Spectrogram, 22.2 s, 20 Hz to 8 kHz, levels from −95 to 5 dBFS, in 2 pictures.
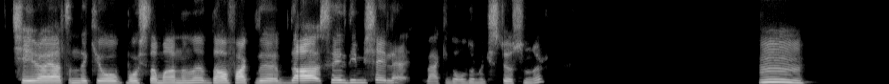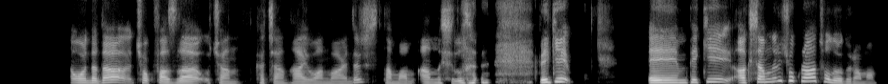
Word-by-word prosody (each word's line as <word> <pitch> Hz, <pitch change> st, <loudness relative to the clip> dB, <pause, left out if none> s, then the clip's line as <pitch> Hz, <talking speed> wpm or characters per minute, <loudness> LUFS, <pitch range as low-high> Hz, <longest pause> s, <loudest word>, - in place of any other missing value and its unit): şehir 195 Hz, 0 st, +1 dB
hayatındaki 190 Hz, 0 st, +1 dB
o 185 Hz, -2 st, -1 dB
boş 190 Hz, 0 st, -1 dB
zamanını 190 Hz, +2 st, -1 dB
daha 195 Hz, 0 st, +4 dB
farklı 190 Hz, 0 st, 0 dB
daha 210 Hz, -1 st, +7 dB
sevdiğin 220 Hz, +1 st, 0 dB
bir 210 Hz, -, -8 dB
şeyle 210 Hz, 0 st, -5 dB, 0.2 s
belki 160 Hz, +1 st, -12 dB
doldurmak 165 Hz, -2 st, -12 dB
istiyorsundur. 175 Hz, -, -2 dB, 2.7 s
Hımm. 240 Hz, -4 st, -1 dB, 1.9 s
Orada 195 Hz, 0 st, -1 dB
da, 225 Hz, -3 st, +4 dB
eee, 180 Hz, -, -13 dB
çok 205 Hz, -2 st, -2 dB
fazla 180 Hz, -1 st, +2 dB
uçan 155 Hz, -4 st, -8 dB, 0.2 s
kaçan 160 Hz, -3 st, -8 dB
hayvan 160 Hz, -1 st, -6 dB
vardır. 155 Hz, +11 st, -8 dB
Tamam 155 Hz, -2 st, -7 dB
anlaşıldı. 170 Hz, +1 st, -4 dB, 0.9 s
Peki, 265 Hz, +5 st, +5 dB, 1.0 s
eee, 215 Hz, +1 st, +7 dB
peki 275 Hz, +3 st, -2 dB
akşamları 270 Hz, -, +2 dB
çok 375 Hz, -1 st, -1 dB
rahat 335 Hz, -1 st, +4 dB
oluyordur 190 Hz, -, -2 dB
ama 150 Hz, -1 st, -11 dB
190 Hz, 90 wpm, -25 LUFS, 170-220 Hz, 2.7 s, daha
